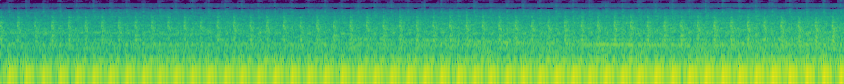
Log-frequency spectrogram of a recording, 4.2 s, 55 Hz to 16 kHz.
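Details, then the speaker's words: 2020 Honda Rubicon 520 ATV, swamped, during a valve adjustment redone at top dead center after the first attempt left the valves too loose: a sharp, even, loud knock about four per second persists. Top-end knock, cause unconfirmed. "we had a lot of noise in them and we weren't on top dead the first time but now i'm a firm believer we're in the right path we still got knocking"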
